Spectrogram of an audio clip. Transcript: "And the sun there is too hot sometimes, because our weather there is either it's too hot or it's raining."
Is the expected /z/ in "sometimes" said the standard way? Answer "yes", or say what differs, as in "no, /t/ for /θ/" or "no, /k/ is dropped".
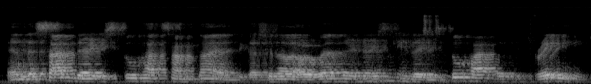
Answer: no, /z/ is dropped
